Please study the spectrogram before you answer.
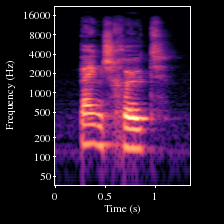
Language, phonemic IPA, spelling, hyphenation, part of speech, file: Dutch, /ˈpɛi̯nsxøːt/, pijnscheut, pijn‧scheut, noun, Nl-pijnscheut.ogg
- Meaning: shooting pain, stab of pain, stabbing pain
